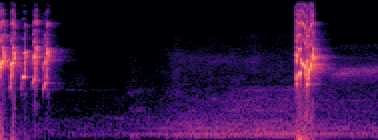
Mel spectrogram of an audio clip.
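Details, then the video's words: Lovebird chirping used as training sound for young birds: a fast run of five shrill, high chirps, then near silence with low background hum, ending with one loud, sharp squeaky chirp trailing into a thin tone. "SUARA BURUNG Love Bird COCOK BUAT PANCINGAN PAUD"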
